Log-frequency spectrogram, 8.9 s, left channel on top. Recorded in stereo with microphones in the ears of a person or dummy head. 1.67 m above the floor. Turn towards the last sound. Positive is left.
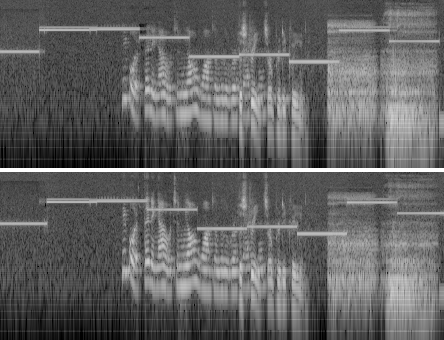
turn(degrees=45)  # may be behind; listen again after turning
